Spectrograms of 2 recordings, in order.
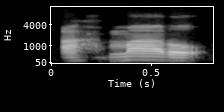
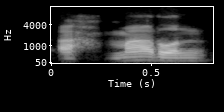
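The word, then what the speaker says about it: أحمرُ: ini kok nggak ditanwin, qalamun ahmaru, nggak ahmarun ya, karena ahmaru adalah salah satu isim yang tidak ditanwin ya.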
